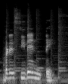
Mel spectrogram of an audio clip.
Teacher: la mayor fuerza de voz recae en la penúltima sílaba y eso nos hace notar que estamos trabajando con palabras graves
